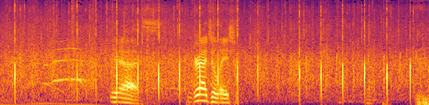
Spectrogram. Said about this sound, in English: So, church, can we just give them a round of applause for this? Yeah.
